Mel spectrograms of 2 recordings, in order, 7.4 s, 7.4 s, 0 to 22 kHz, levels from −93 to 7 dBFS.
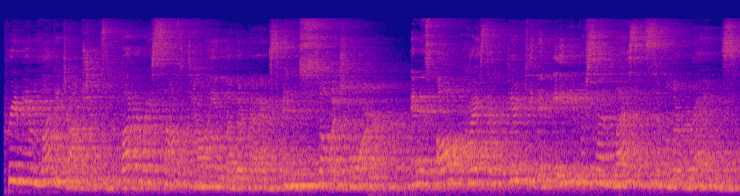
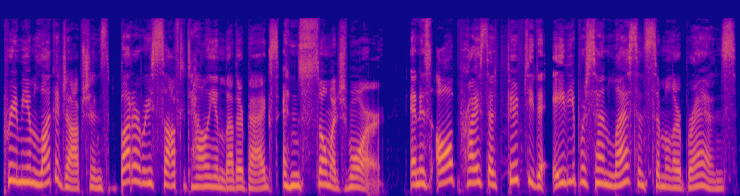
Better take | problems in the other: second | off-mic speech; far // room echo; strong; dies away in 3 s

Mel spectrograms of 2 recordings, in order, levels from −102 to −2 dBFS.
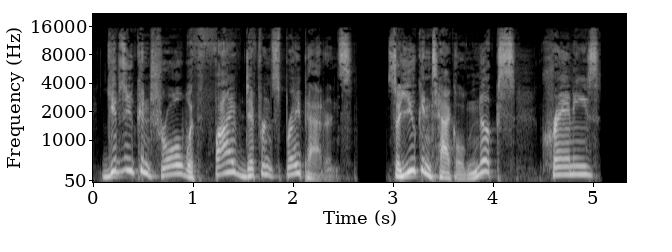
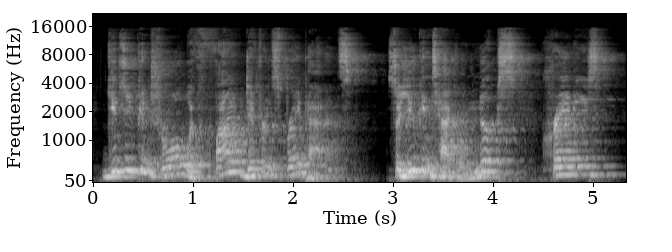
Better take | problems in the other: first | room echo; slight; dies away in 0.7 s // off-mic speech; somewhat distant

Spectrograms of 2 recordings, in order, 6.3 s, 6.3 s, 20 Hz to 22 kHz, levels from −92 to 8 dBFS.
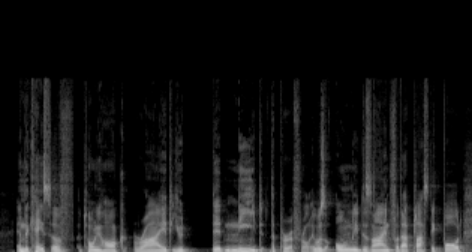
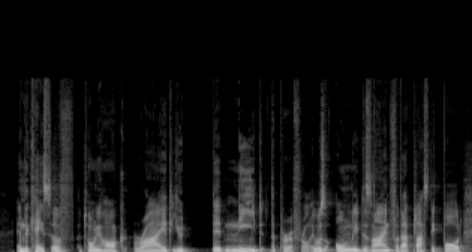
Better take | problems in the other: neither | none

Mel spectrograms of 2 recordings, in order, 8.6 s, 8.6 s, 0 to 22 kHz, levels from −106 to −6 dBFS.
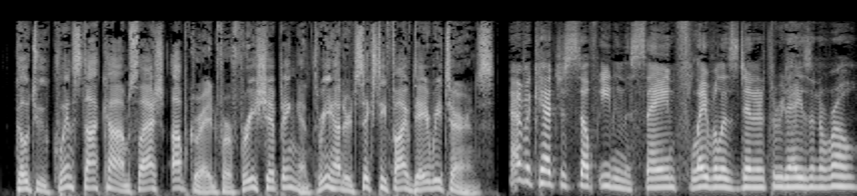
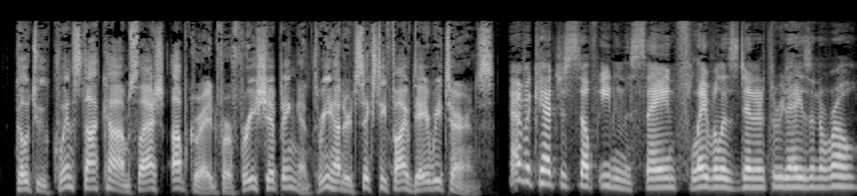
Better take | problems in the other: first | thin; somewhat; fading below 400 Hz

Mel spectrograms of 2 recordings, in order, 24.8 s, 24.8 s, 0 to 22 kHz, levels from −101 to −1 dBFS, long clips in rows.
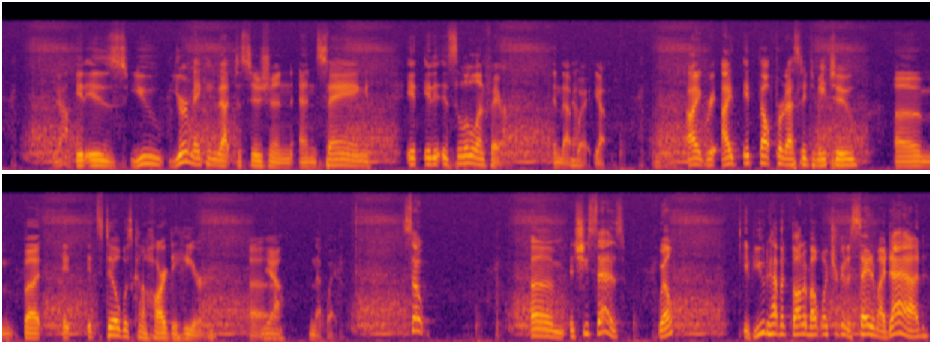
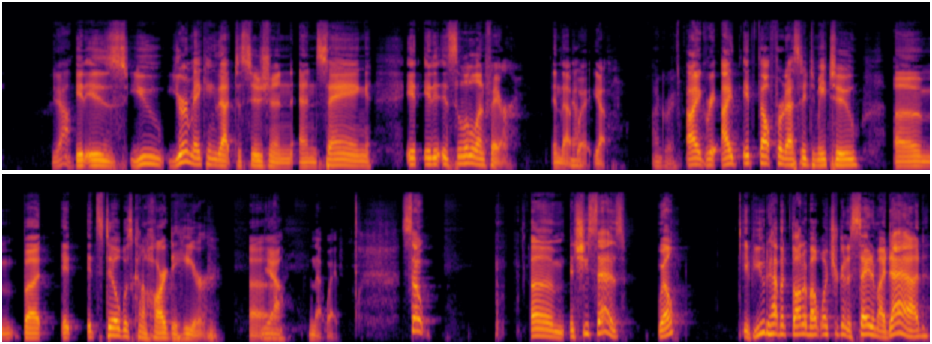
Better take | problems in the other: second | hiss; noticeable; throughout; 15 dB below the speech

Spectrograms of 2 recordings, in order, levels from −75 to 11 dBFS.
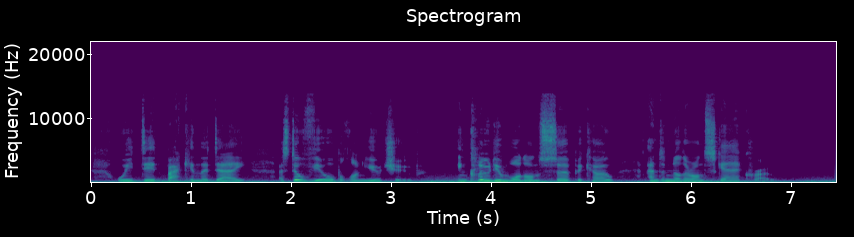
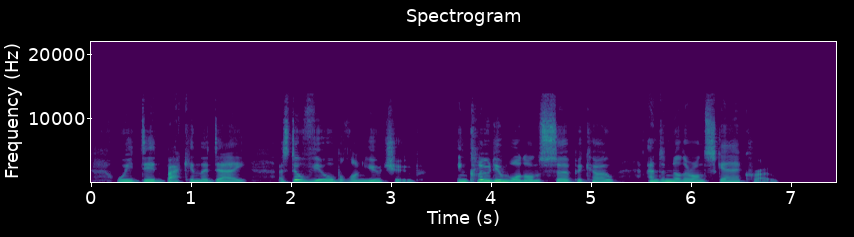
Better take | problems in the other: second | low rumble; noticeable; throughout; 20 dB below the speech

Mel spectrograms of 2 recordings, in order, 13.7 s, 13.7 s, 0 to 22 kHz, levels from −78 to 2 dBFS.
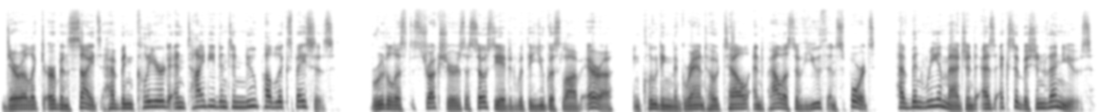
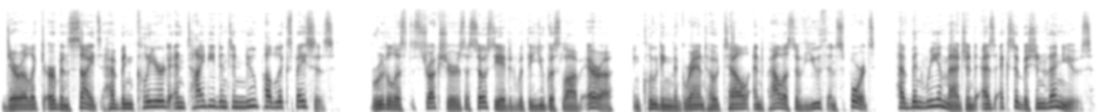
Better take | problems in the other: neither | none

